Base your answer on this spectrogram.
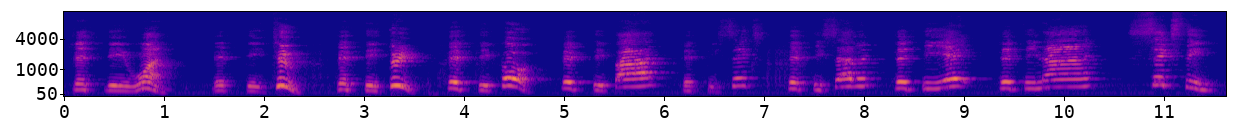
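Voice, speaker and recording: A man leads young children through a counting lesson with an encouraging, animated delivery. His voice is strikingly high and bright, and he takes his time with short, repeated phrases. The sound is roomy and echoing. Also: takes it slowly. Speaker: elementary teacher and lesson host.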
